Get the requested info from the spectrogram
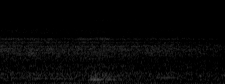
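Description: Faint, steady hiss of a slow inhale through one nostril during alternate nostril breathing (nadi shodhana), fading a little after about a second, over quiet room hiss.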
